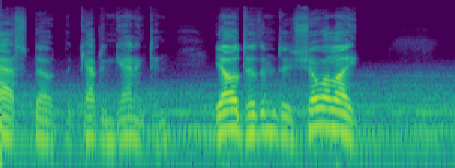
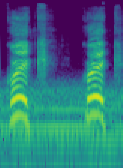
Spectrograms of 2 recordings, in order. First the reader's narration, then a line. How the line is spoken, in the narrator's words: I shouted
